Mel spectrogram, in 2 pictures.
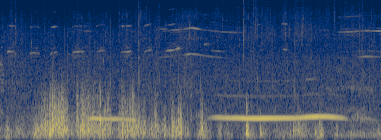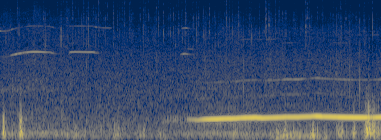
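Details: Fiona leads her brothers Bicho and Kanti howling at Wolf Park as tornado sirens sound in a Sunday Midwest storm; several long level tones overlap, some higher voices join, while wind and rain patter run throughout.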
